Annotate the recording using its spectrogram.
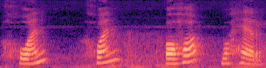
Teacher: J is the English H. Juan. It can also be given a slightly guttural sound.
